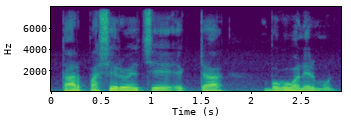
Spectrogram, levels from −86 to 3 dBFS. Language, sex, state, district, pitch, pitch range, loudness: Bengali, male, Assam, Hailakandi, 135 Hz, 125-145 Hz, -15 LUFS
